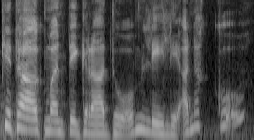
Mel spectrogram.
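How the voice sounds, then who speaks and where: A woman's voice: lowish voice, sing-song, a little slow, over music. A woman playing a loving, hopeful, well-off adoptive mother in an Ilocano audio drama, with an Ilocano accent. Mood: encouraging.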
